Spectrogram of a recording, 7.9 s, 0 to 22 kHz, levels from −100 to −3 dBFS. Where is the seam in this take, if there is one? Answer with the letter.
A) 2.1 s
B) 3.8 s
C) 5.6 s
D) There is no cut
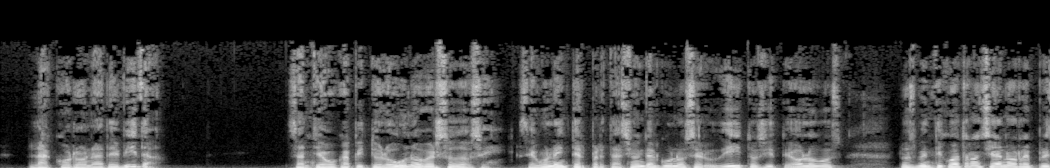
B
